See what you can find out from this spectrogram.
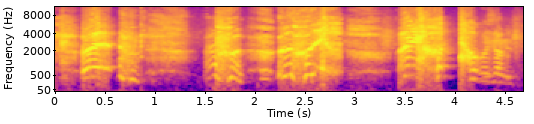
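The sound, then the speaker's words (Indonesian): A run of about six loud coughs from a person sick with a cough, in quick irregular bursts, each harsh and partly voiced, with brief gaps between them and no talking. “Aku sakit batuk.”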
